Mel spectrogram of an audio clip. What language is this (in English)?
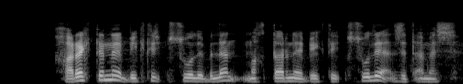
Uyghur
